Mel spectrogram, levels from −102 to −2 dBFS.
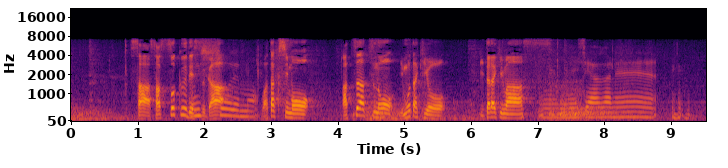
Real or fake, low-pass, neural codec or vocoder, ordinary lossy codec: real; 7.2 kHz; none; none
